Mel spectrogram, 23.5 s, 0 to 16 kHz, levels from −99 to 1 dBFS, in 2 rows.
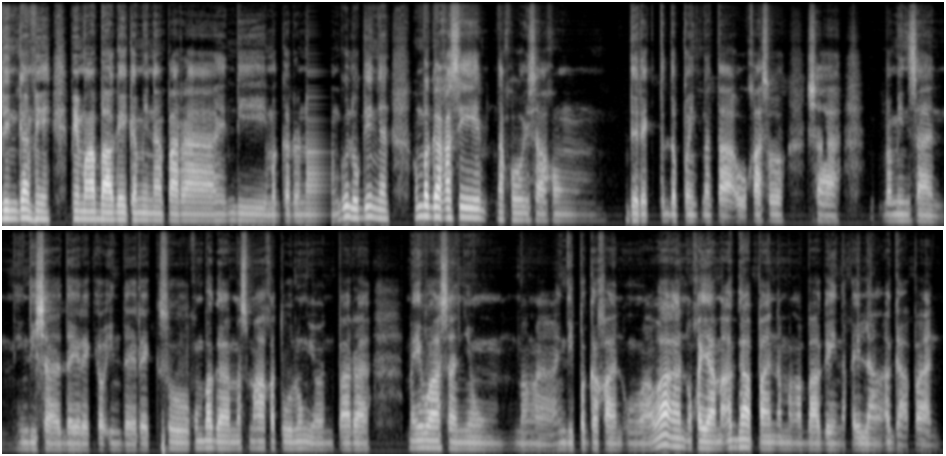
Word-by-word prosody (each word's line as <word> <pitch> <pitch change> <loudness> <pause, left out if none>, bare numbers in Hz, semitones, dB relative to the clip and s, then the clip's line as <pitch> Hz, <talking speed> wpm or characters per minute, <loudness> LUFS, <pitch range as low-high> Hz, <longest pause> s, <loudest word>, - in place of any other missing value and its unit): din 135 0 +5
kami. 130 -3 +4 0.2
May 130 - +5
mga 125 -1 +7
bagay 115 -1 +8
kami 115 0 0
na 110 0 0
para 100 -1 +1
hindi 105 -1 -8
magkaroon 95 0 -6
ng 95 0 -12
gulo 150 -3 +3
ganyan, 145 -3 0 0.3
kumbaga 165 0 +7
kasi 150 0 +5 0.2
ako 110 -2 -4
isa 105 -1 -2
akong 100 -1 -12 0.4
direct-to-the 105 - -4
point 100 -2 -7
na 95 - -6
tao 90 0 -2
kaso 100 0 -1 0.3
siya 90 -5 -1 0.5
paminsan 95 -2 -3 0.2
hindi 95 0 -10
siya 90 0 +6
direct 90 -1 -5
o - - -6
indirect. 90 -1 -8
So, 100 -2 -4
kumbaga 110 -2 -1
mas 105 +2 -2
makakatulong 105 -1 -5
yun 90 0 -12
para 95 -1 -2 0.5
maiwasan 110 -3 +1
yung 95 -2 -10 0.2
mga 90 -2 -12
hindi 95 0 -9
pagkaka-unawaan, 90 - +1
o - - -6
kaya 105 -2 +4
maagapan 115 -5 +1
ang 95 - -12
mga 90 - -6
bagay 95 0 -3
na - - -15
kailangang 90 -1 -6
agapan. 75 - -5
100 Hz, 125 wpm, -23 LUFS, 95-115 Hz, 0.5 s, bagay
